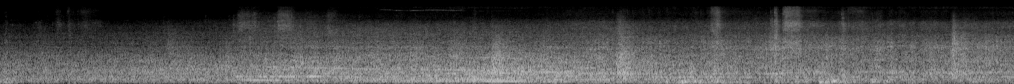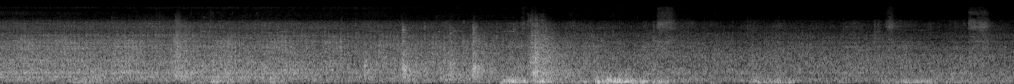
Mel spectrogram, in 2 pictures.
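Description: Construction-site noise: a steady mechanical rumble with a few shifting tones in the first seconds, and scattered knocks and bangs, heaviest a little past the middle.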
